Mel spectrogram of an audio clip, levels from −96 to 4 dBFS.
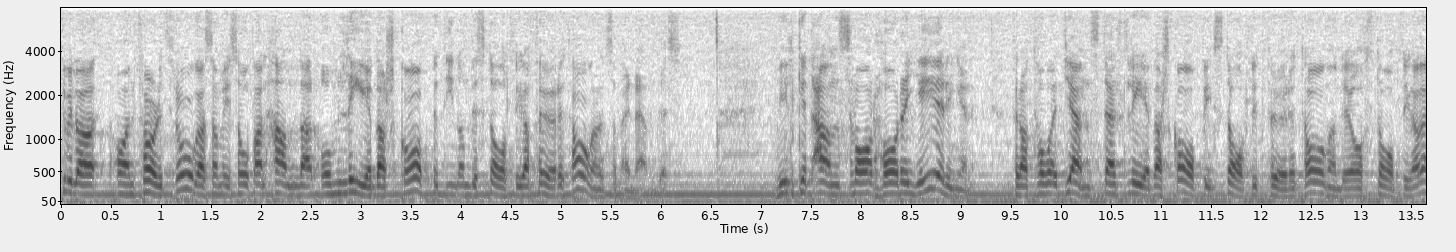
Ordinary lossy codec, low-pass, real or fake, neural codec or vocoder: none; none; fake; codec, 16 kHz, 8 kbps, FreqCodec, larger model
